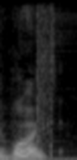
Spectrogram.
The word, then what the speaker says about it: want: Now these words are words in which letter A is a pair right after W or after QU and the sound is O. Remember, these are commonly mispronounced words. So we have words like want. I still hear people say want. Like the word is want, want.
